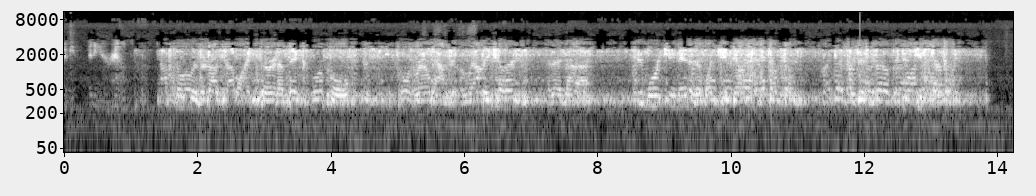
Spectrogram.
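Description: Air traffic control radio transmission: a voice coming through a narrow, crackly aircraft radio channel, keyed on about a second and a half in and cut off sharply just before the end.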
